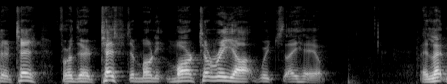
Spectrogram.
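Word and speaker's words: μαρτυρία: Martyria. I will spell it. M-A-R-T-U-R-I-A. Martyria.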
